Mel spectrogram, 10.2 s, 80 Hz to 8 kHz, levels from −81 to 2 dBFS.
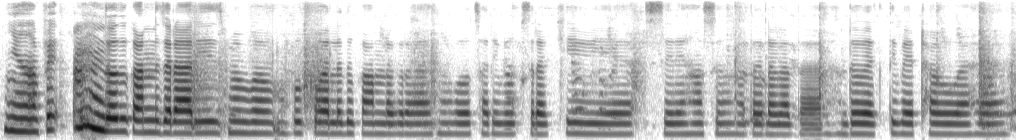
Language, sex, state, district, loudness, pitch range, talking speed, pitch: Hindi, female, Bihar, Saran, -18 LUFS, 215-235 Hz, 190 wpm, 220 Hz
